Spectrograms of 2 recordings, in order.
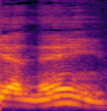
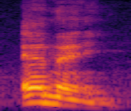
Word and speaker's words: Enem: eu digo assim ó Enem eu não digo é n é m não eu digo Enem Olha aí eu pronuncio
